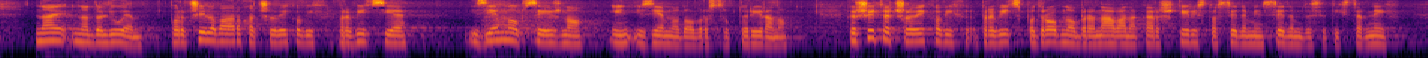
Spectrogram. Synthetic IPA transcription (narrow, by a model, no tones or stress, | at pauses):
najnad̪aljuːjɛmpɔɾɔt͡ʃiːlɔʋaːɾuxat͡ʃlɔʋeːkɔʋixpɾaʋit̪sjɛ | izjeːmnɔːpseːʒnɔinizjemnɔd̪ɔːbɾɔst̪ɾukt̪uɾiːɾanɔ | kəɾʃiːt̪ʋɛt͡ʃlɔʋeːkɔʋixpɾaʋit̪spɔd̪ɾoːbnɔɔbɾawnaːʋanakaɾʃt̪iːɾist̪ɔseːd̪əminseːd̪əmd̪ɛsɛt̪ixst̪əɾneːx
